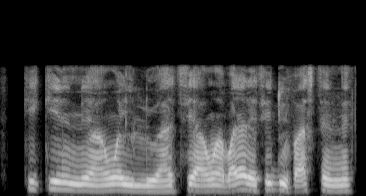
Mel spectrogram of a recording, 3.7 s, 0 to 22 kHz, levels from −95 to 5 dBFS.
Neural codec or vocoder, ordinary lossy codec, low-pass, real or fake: none; none; 5.4 kHz; real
